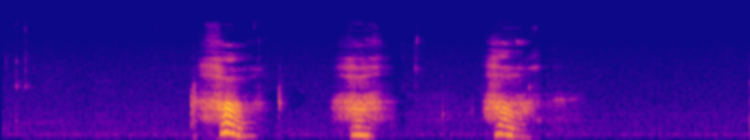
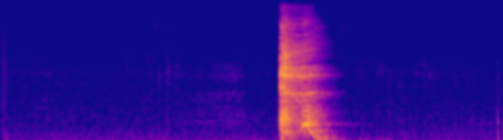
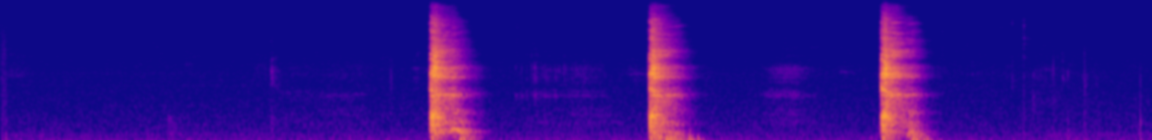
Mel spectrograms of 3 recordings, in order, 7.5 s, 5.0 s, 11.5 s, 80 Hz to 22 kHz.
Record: {
  "exhalation_length": "7.5 s",
  "exhalation_amplitude": 20544,
  "exhalation_signal_mean_std_ratio": 0.23,
  "cough_length": "5.0 s",
  "cough_amplitude": 17139,
  "cough_signal_mean_std_ratio": 0.2,
  "three_cough_length": "11.5 s",
  "three_cough_amplitude": 22940,
  "three_cough_signal_mean_std_ratio": 0.19,
  "survey_phase": "beta (2021-08-13 to 2022-03-07)",
  "age": "45-64",
  "gender": "Female",
  "wearing_mask": "No",
  "symptom_none": true,
  "smoker_status": "Never smoked",
  "respiratory_condition_asthma": false,
  "respiratory_condition_other": false,
  "recruitment_source": "REACT",
  "submission_delay": "2 days",
  "covid_test_result": "Negative",
  "covid_test_method": "RT-qPCR"
}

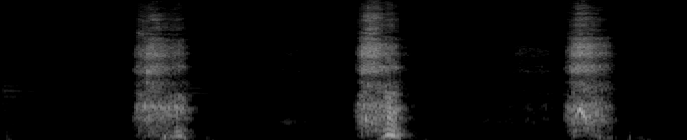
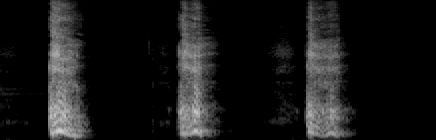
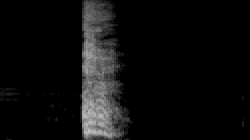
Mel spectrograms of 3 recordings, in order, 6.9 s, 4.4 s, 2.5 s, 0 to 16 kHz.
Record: {
  "exhalation_length": "6.9 s",
  "exhalation_amplitude": 7841,
  "exhalation_signal_mean_std_ratio": 0.33,
  "three_cough_length": "4.4 s",
  "three_cough_amplitude": 32747,
  "three_cough_signal_mean_std_ratio": 0.31,
  "cough_length": "2.5 s",
  "cough_amplitude": 32768,
  "cough_signal_mean_std_ratio": 0.26,
  "survey_phase": "beta (2021-08-13 to 2022-03-07)",
  "age": "65+",
  "gender": "Male",
  "wearing_mask": "No",
  "symptom_none": true,
  "smoker_status": "Never smoked",
  "respiratory_condition_asthma": false,
  "respiratory_condition_other": false,
  "recruitment_source": "REACT",
  "submission_delay": "10 days",
  "covid_test_result": "Negative",
  "covid_test_method": "RT-qPCR",
  "influenza_a_test_result": "Negative",
  "influenza_b_test_result": "Negative"
}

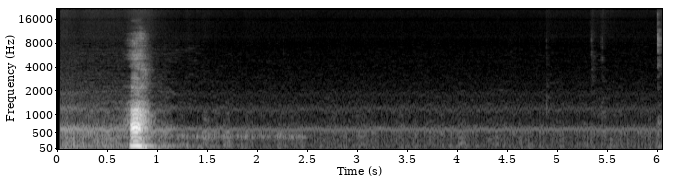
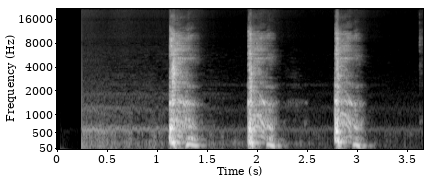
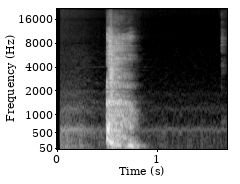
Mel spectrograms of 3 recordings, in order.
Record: {
  "exhalation_length": "6.1 s",
  "exhalation_amplitude": 26607,
  "exhalation_signal_mean_std_ratio": 0.15,
  "three_cough_length": "3.7 s",
  "three_cough_amplitude": 32768,
  "three_cough_signal_mean_std_ratio": 0.32,
  "cough_length": "1.7 s",
  "cough_amplitude": 32768,
  "cough_signal_mean_std_ratio": 0.3,
  "survey_phase": "beta (2021-08-13 to 2022-03-07)",
  "age": "65+",
  "gender": "Male",
  "wearing_mask": "No",
  "symptom_none": true,
  "smoker_status": "Never smoked",
  "respiratory_condition_asthma": false,
  "respiratory_condition_other": false,
  "recruitment_source": "REACT",
  "submission_delay": "1 day",
  "covid_test_result": "Negative",
  "covid_test_method": "RT-qPCR",
  "influenza_a_test_result": "Negative",
  "influenza_b_test_result": "Negative"
}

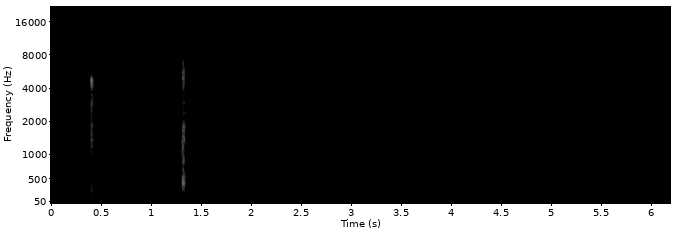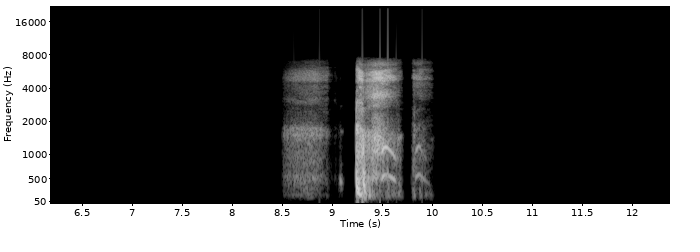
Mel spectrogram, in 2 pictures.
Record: {
  "cough_length": "12.4 s",
  "cough_amplitude": 29749,
  "cough_signal_mean_std_ratio": 0.15,
  "survey_phase": "beta (2021-08-13 to 2022-03-07)",
  "age": "18-44",
  "gender": "Male",
  "wearing_mask": "No",
  "symptom_cough_any": true,
  "symptom_runny_or_blocked_nose": true,
  "symptom_sore_throat": true,
  "symptom_headache": true,
  "symptom_change_to_sense_of_smell_or_taste": true,
  "symptom_loss_of_taste": true,
  "symptom_onset": "4 days",
  "smoker_status": "Ex-smoker",
  "respiratory_condition_asthma": true,
  "respiratory_condition_other": false,
  "recruitment_source": "Test and Trace",
  "submission_delay": "1 day",
  "covid_test_result": "Positive",
  "covid_test_method": "RT-qPCR",
  "covid_ct_value": 19.7,
  "covid_ct_gene": "N gene",
  "covid_ct_mean": 20.3,
  "covid_viral_load": "210000 copies/ml",
  "covid_viral_load_category": "Low viral load (10K-1M copies/ml)"
}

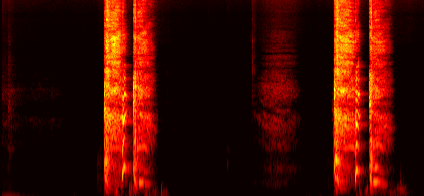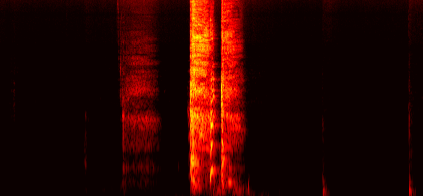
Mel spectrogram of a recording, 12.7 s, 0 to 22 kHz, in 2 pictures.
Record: {
  "three_cough_length": "12.7 s",
  "three_cough_amplitude": 32768,
  "three_cough_signal_mean_std_ratio": 0.27,
  "survey_phase": "alpha (2021-03-01 to 2021-08-12)",
  "age": "45-64",
  "gender": "Female",
  "wearing_mask": "No",
  "symptom_none": true,
  "smoker_status": "Never smoked",
  "respiratory_condition_asthma": false,
  "respiratory_condition_other": false,
  "recruitment_source": "REACT",
  "submission_delay": "1 day",
  "covid_test_result": "Negative",
  "covid_test_method": "RT-qPCR"
}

